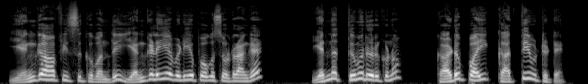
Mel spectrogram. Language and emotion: Tamil, angry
